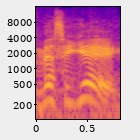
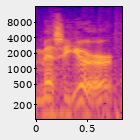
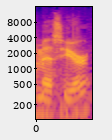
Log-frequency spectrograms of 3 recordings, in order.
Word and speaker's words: Messier: Pronounced Messier, not Messier, as in is your room messier than mine? Charles Messier, I mean Messier to be precise, was a French astronomer in the 18th century.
